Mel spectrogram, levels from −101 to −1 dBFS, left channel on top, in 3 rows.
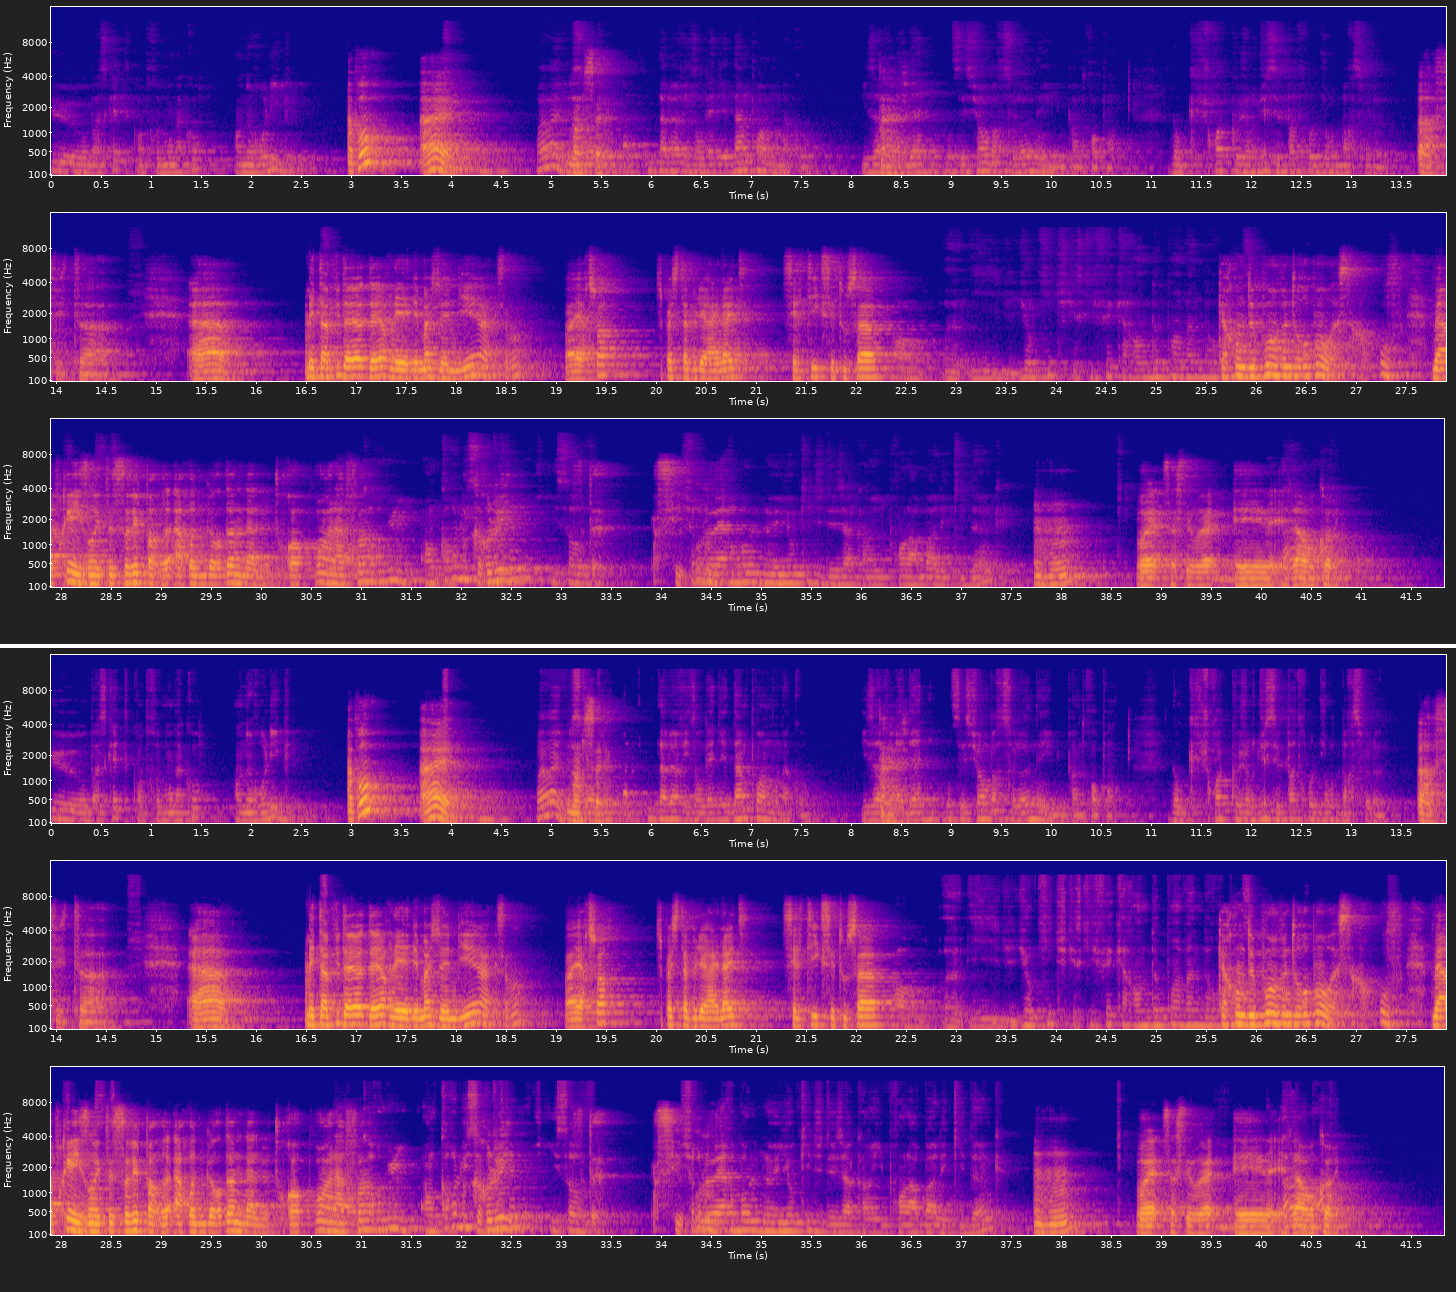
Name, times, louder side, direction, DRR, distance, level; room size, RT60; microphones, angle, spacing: voice 1, 0.0-1.5 1.8-2.4 4.3-4.4 4.9-7.6 8.1-10.7 10.9-13.4 14.7-14.9 22.4-25.9 26.5-26.6 28.1-28.5 30.6-33.3 34.2-37.4 39.5-40.8, right 3 dB, 65° right, 10 dB, 0.9 m, -40 dB
voice 2, 3.7-4.1 5.2-5.4 8.3-8.5 13.7-14.6 14.9-15.8 16.5-18.7 19.1-19.6 20.1-20.9 21.3-22.2 25.6-31.1 32.1-32.5 33.9-34.6 37.7-38.1 38.8-40.7, right 3 dB, 25° right, 9 dB, 0.4 m, -27 dB
10.0 x 8.2 x 6.5 m, 1.3 s
head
